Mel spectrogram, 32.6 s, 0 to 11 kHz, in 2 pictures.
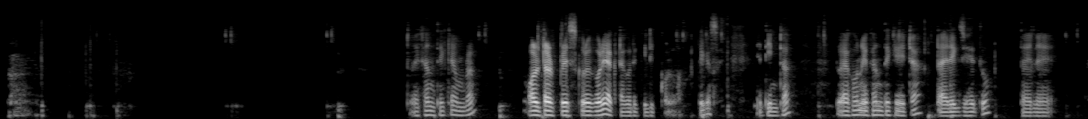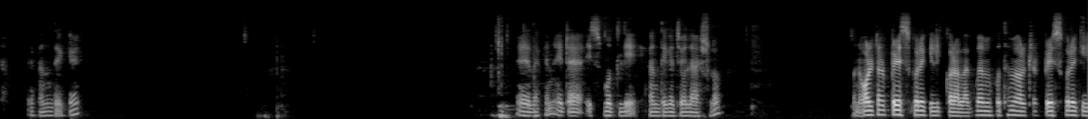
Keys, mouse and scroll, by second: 1.1 alt+scroll down 1, 4.8 alt+click, 14.6-17.6 alt+scroll down 1, 20.2 alt+scroll up 1.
